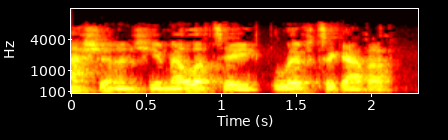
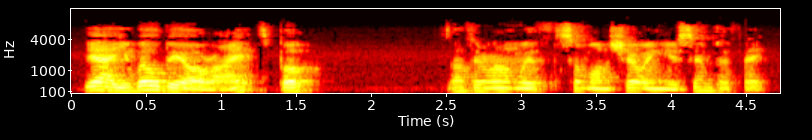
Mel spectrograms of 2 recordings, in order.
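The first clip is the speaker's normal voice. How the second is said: normal talking voice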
